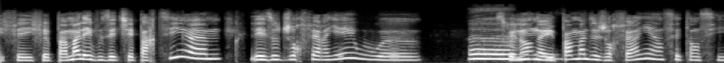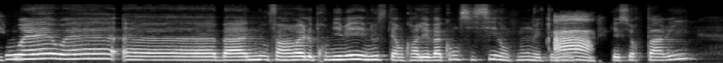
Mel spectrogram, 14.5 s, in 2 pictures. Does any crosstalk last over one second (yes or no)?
no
